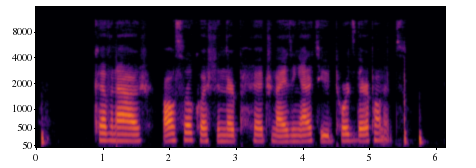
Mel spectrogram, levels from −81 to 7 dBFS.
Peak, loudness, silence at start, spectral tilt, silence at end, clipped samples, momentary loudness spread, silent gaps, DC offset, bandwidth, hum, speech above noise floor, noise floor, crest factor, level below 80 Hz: -8 dBFS; -26 LUFS; 0.1 s; -5 dB/octave; 0.35 s; under 0.1%; 15 LU; none; under 0.1%; 11.5 kHz; none; 53 dB; -78 dBFS; 18 dB; -66 dBFS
